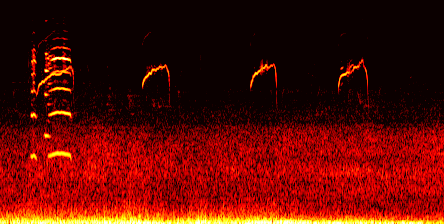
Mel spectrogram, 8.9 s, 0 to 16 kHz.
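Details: Bald eagle from a resident pair nesting atop a pine about 90 feet high in Johnson City, Tennessee, early morning 04.03.2024; a short harsh squeal followed by three thin arched whistled chirps spaced about two seconds apart, faint background rumble.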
